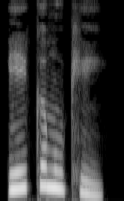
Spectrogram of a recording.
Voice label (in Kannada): "ಏಕಮುಖಿ", Kannada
